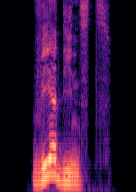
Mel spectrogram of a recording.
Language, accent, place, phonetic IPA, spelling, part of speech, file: German, Germany, Berlin, [ˈveːɐ̯ˌdiːnst͡s], Wehrdiensts, noun, De-Wehrdiensts.ogg
- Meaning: genitive of Wehrdienst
